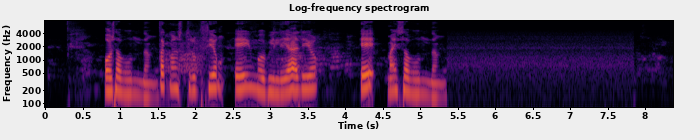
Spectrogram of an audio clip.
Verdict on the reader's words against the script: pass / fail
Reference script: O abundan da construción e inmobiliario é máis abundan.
pass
